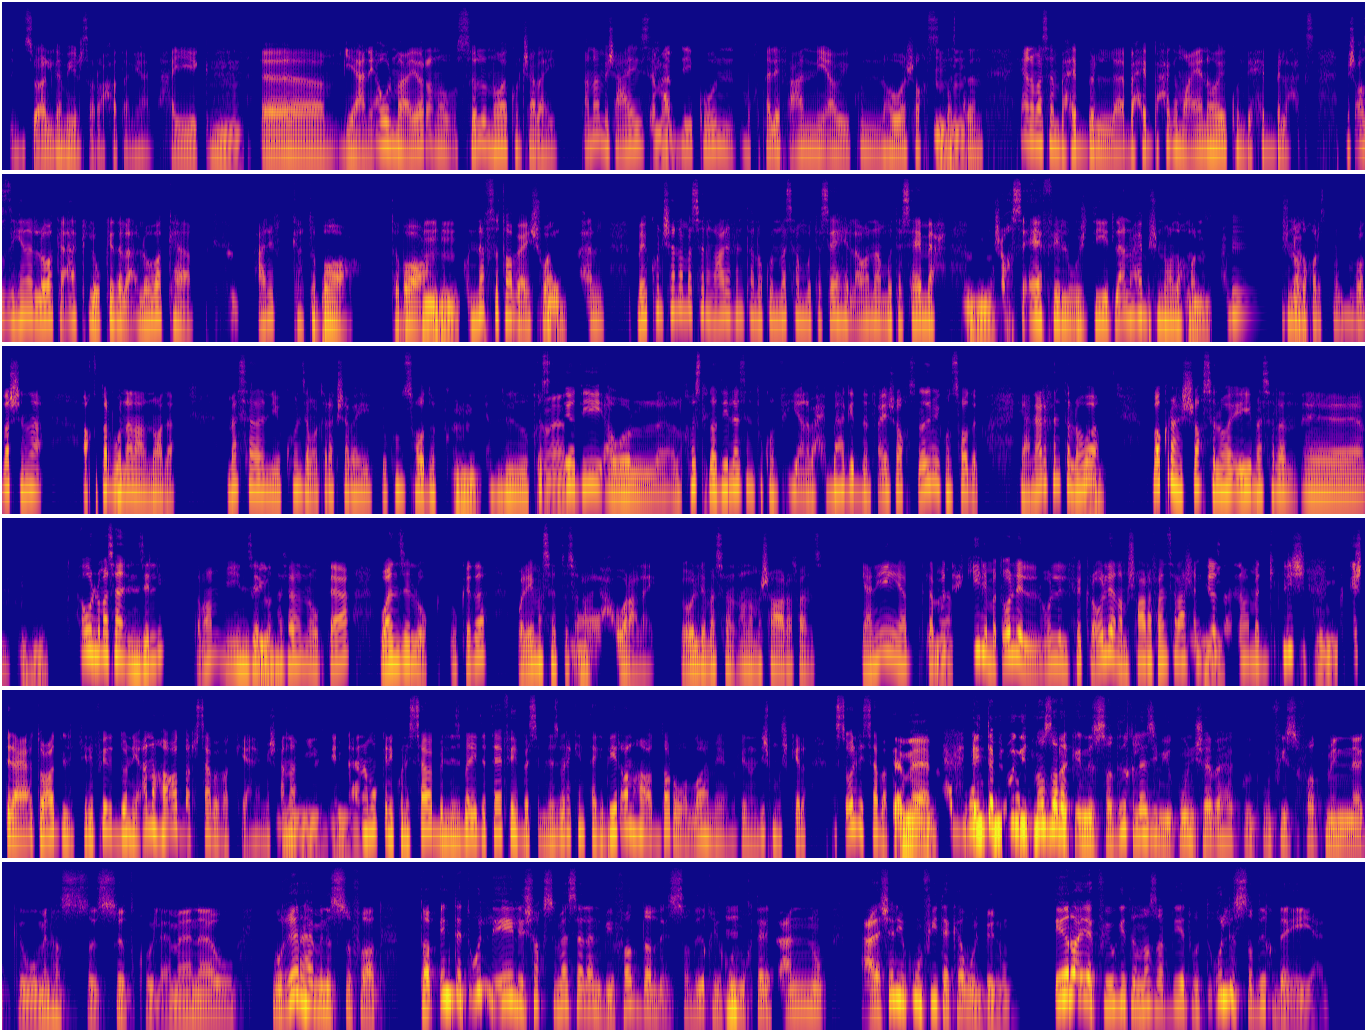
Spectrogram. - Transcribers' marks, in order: distorted speech
- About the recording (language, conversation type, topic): Arabic, podcast, ممكن تحكيلي عن تجربة حب أو صداقة سابت فيك أثر كبير؟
